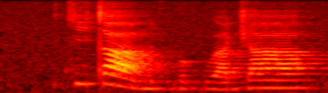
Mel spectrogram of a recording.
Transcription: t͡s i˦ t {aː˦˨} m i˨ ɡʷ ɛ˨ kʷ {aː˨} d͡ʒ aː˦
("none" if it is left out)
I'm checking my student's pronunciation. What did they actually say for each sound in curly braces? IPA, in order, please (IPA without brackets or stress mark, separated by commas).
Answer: aː˦˨, aː˨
